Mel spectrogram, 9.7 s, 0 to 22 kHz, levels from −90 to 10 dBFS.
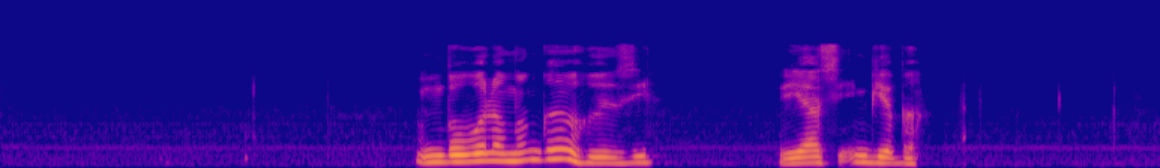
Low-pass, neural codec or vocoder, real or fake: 7.2 kHz; codec, 24 kHz, 3.1 kbps, DualCodec; fake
